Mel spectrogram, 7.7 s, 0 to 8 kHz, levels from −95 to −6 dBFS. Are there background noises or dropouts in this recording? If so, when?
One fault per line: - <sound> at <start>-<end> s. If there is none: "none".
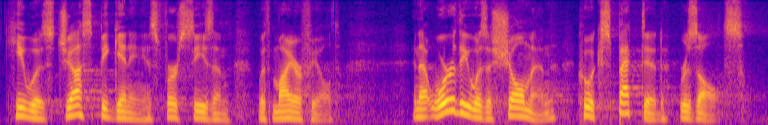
none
